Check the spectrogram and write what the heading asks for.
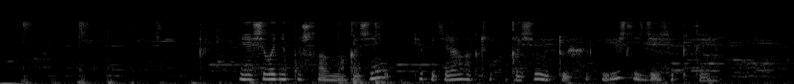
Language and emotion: Russian, neutral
